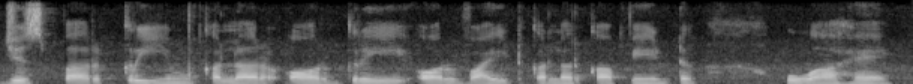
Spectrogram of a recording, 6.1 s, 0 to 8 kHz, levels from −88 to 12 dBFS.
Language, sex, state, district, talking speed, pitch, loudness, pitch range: Hindi, female, Uttar Pradesh, Shamli, 130 wpm, 180 Hz, -16 LUFS, 175-185 Hz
